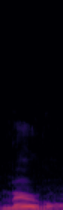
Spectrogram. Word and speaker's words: Maryville: Well, it's it's really mural. But if you're a little more sophisticated, it's Mer Vul.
